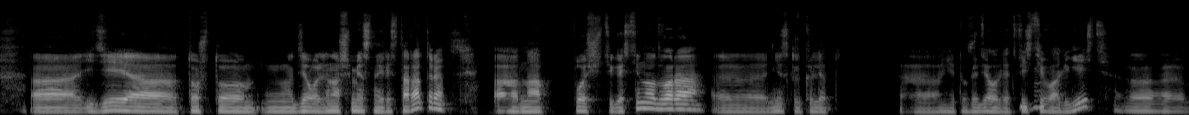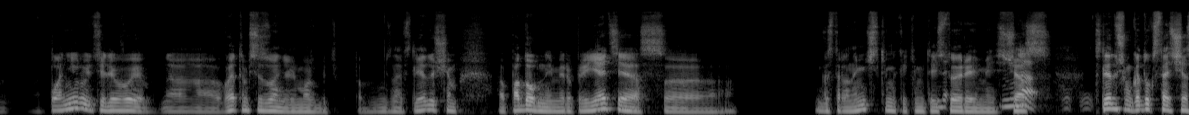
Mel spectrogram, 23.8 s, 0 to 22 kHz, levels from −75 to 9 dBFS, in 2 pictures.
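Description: Nothing wrong turns up anywhere in this speech recording, so there's no fault to point to at any moment.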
